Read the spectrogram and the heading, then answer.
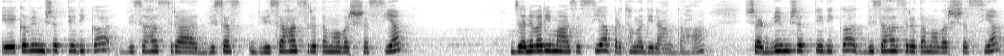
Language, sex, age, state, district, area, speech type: Sanskrit, female, 18-30, Karnataka, Bagalkot, urban, spontaneous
